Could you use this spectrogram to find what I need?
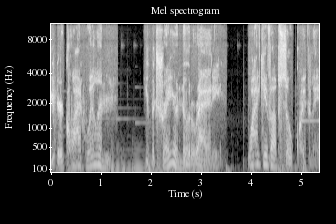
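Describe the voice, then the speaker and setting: A man talks in a put-on character voice at a moderate pace. Faint music plays in the background. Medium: audio drama.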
